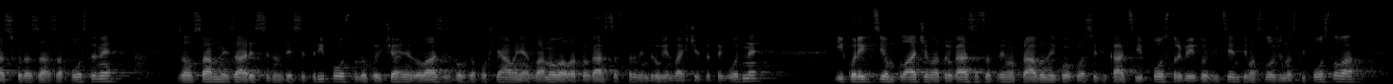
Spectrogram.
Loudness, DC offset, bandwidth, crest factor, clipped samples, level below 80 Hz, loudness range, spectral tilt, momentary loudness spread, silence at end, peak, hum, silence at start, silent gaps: -43 LUFS; under 0.1%; over 20 kHz; 20 dB; under 0.1%; under -90 dBFS; 2 LU; -4.5 dB/octave; 8 LU; 0.1 s; -24 dBFS; none; 0 s; none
